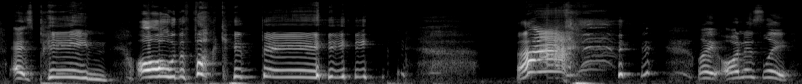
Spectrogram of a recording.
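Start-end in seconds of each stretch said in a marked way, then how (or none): 0.1-3.8 drawn-out, louder wail of pain; theatrical anguish breaking into laughter; mock agony. Mock agony over the chapter. 5.2-5.7 short, high, loud "ah!" scream; playful shriek that tips into laughter; mock scream. Mock scream at painful chapter.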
